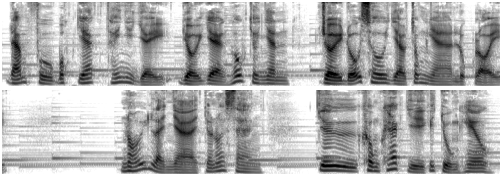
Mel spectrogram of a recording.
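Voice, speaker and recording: A man narrating a story in an expressive, varied way. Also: mid-range voice, normal speed, faint music behind.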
